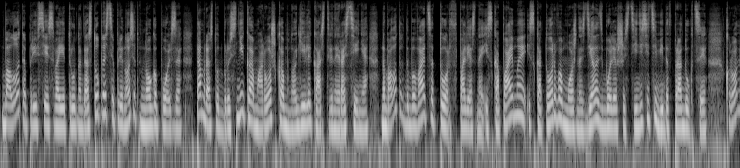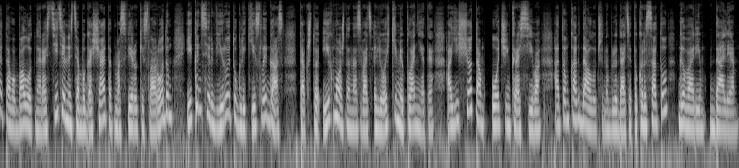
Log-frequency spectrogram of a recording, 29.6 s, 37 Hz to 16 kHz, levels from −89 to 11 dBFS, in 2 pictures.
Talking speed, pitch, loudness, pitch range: 125 wpm, 165 Hz, -17 LUFS, 150-185 Hz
